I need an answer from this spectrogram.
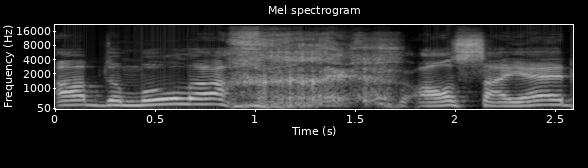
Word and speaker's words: El-Sayed: Well, tonight, Abdul El-Sayed, which is how he has asked us to properly pronounce his name, but that is, of course,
